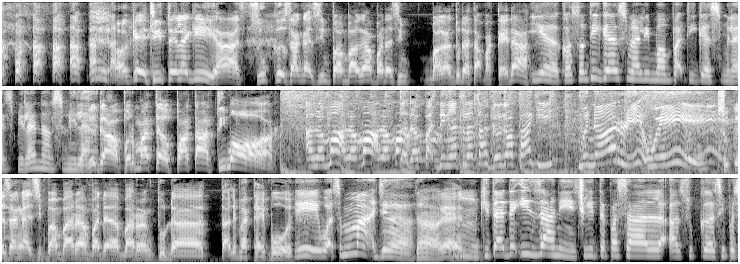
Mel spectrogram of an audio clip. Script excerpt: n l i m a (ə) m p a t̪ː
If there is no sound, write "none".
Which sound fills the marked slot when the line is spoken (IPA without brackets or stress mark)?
ə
